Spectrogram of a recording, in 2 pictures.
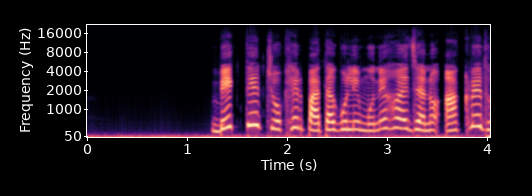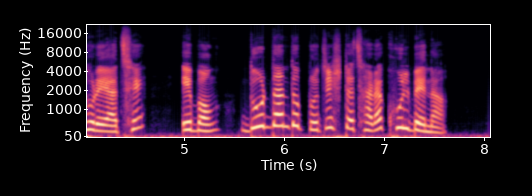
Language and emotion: Bengali, neutral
